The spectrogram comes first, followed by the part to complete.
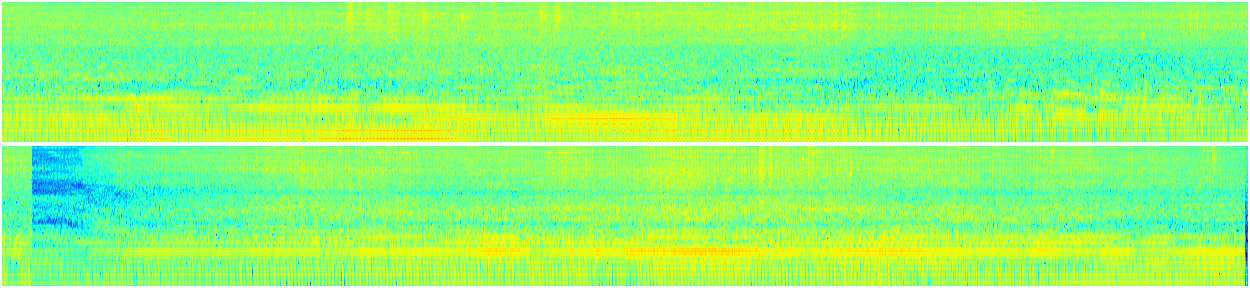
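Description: Toro walk-behind lawn mower's small engine running steadily while cutting grass. The sound breaks off sharply about halfway through and picks up again at once.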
